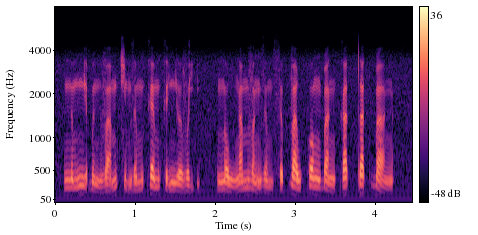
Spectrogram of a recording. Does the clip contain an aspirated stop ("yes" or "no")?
no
